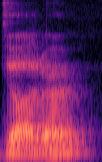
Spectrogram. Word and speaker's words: daughter: Como se fosse Daugter, né? A escrita, mas a pronúncia, ó, apóstrofo, indicando sílaba tônica, D-O, dó, dó, T-R, ter, daughter, daughter. Só que assim, esse T aqui, ele pode ter um som de R, então fica daughter, daughter.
